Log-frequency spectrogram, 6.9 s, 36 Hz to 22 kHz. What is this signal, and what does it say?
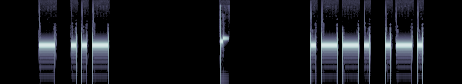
Morse code, heard as a keyed tone, about 15 wpm, 700 Hz. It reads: TU PR
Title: Top Two Letter Combinations in Words 15wpm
